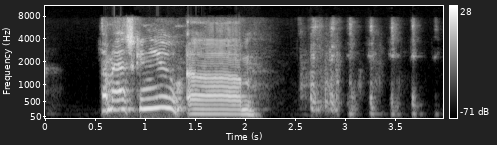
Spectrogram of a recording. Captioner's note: laughs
